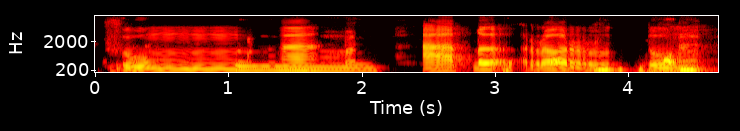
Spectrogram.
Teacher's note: ini ada mim tasdid dibaca mendengung, gunah ditahan ya. Ditahan ke 2 harokat.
